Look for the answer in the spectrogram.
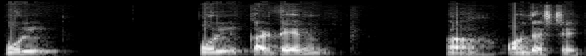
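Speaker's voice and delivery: spelled out slowly for the class; slow dictation. Shown as a demonstration. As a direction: say each word slowly so students follow. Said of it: "देखो".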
